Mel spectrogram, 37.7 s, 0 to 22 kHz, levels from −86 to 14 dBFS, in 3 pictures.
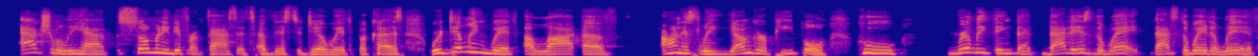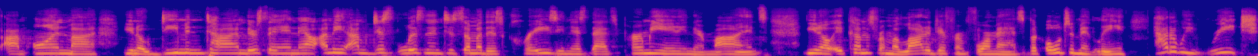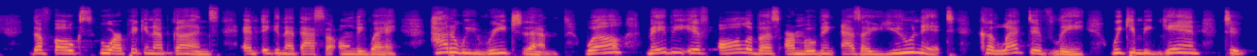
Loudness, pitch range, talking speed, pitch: -20 LUFS, 185-235 Hz, 175 wpm, 215 Hz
